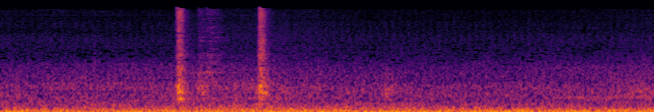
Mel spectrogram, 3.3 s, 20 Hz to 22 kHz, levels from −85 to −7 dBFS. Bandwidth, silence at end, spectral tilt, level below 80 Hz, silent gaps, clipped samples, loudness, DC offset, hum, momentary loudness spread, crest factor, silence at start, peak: 16 kHz; 0 s; -5 dB/octave; -32 dBFS; none; under 0.1%; -35 LUFS; under 0.1%; none; 4 LU; 18 dB; 0 s; -12 dBFS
